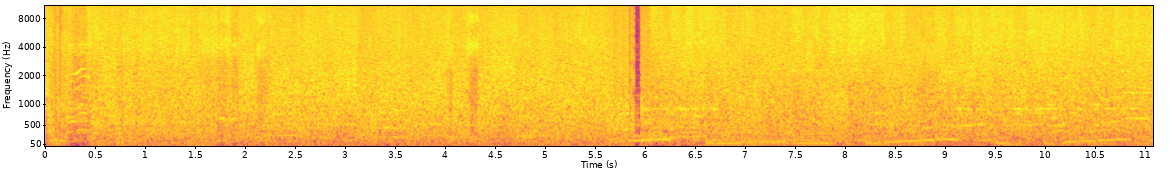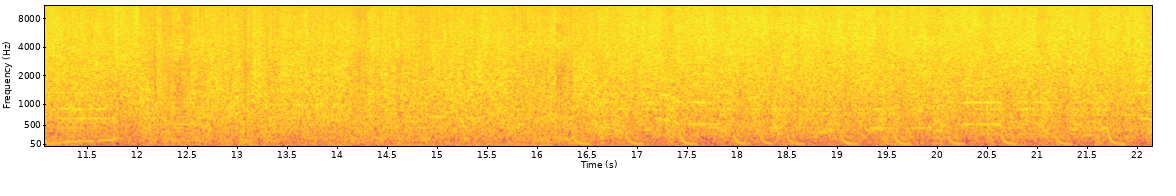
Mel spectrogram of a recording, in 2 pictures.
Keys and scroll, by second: 0.3 Up, 0.4 Return, 6.0 typing, 11.8 Page_Down, 16.1 typing, 22.1 space.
